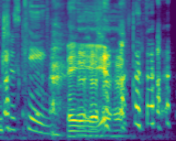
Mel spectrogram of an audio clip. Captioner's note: laughter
